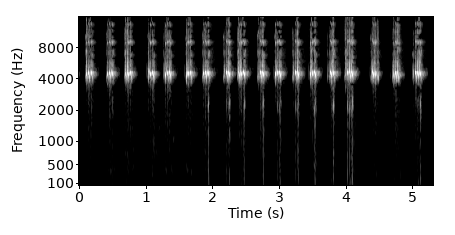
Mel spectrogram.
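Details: A male European field cricket (Gryllus campestris) stridulates, mainly with its wings, to call females: steady, high, pure-toned chirps, three or four each second, amplified inside a tortoise greenhouse.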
